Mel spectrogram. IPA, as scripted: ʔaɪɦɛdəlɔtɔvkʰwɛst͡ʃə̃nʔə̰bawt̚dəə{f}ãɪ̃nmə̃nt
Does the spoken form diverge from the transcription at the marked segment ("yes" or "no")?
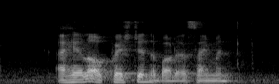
yes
